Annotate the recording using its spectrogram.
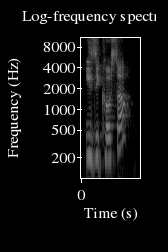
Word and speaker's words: isiXhosa: It's Isixhosa, but so it's I-S-I-X-H-O-S-A, but in their language or the correct pronunciation, the X is a clicking sound.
